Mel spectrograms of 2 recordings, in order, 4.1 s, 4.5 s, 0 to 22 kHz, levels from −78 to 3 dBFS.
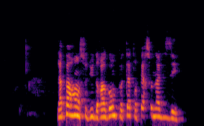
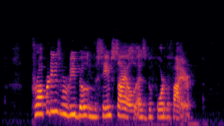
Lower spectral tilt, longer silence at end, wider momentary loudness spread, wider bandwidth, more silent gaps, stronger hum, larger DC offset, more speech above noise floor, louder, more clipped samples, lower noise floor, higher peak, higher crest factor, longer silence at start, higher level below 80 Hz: about the same, -6 dB/octave vs -5.5 dB/octave; about the same, 0.5 s vs 0.55 s; about the same, 12 LU vs 10 LU; about the same, 7.6 kHz vs 7.2 kHz; neither; neither; neither; first, 44 dB vs 40 dB; about the same, -18 LUFS vs -19 LUFS; neither; about the same, -61 dBFS vs -59 dBFS; about the same, -2 dBFS vs -4 dBFS; about the same, 18 dB vs 16 dB; first, 1.15 s vs 0.65 s; about the same, -60 dBFS vs -56 dBFS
